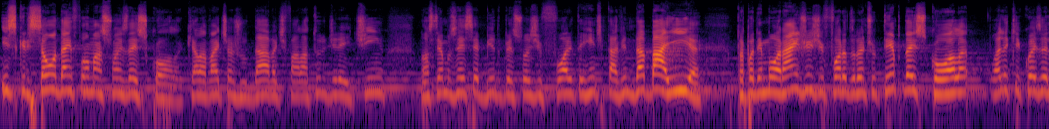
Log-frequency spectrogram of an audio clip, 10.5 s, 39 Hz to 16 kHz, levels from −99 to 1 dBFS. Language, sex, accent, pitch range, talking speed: Gujarati, male, Brazilian, 200-240 Hz, 255 wpm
